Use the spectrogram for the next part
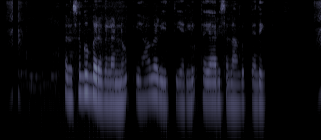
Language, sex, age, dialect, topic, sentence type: Kannada, female, 25-30, Coastal/Dakshin, agriculture, question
